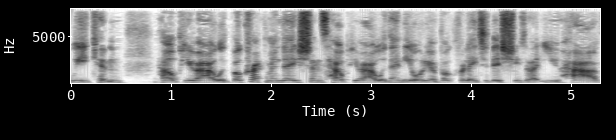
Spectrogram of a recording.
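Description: A woman speaks with a British accent at a moderate pace. Her pitch is fairly low and her intonation fairly even. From United Kingdom. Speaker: guest book recommender. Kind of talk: casual chat.

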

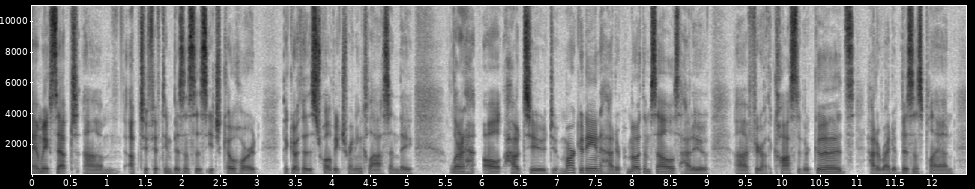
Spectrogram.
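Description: A man with an American accent speaks at a fairly quick pace in an ordinary speaking voice, with fairly even intonation, on a very clean recording with a silent background. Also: fairly low pitch for a man. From US Midwest, Michigan. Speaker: arts nonprofit director. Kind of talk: casual interview.

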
